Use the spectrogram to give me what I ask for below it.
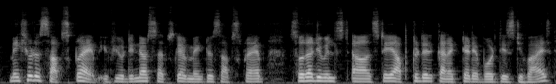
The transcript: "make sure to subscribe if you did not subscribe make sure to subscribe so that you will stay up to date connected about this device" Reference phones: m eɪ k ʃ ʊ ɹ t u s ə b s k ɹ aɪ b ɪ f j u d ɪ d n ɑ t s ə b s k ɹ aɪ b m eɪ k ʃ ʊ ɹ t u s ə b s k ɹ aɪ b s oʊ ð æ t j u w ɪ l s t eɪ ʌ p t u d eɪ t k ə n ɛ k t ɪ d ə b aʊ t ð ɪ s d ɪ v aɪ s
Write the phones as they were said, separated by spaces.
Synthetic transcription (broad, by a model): m eɪ k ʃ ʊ ɹ t u s ə b s k ɹ aɪ b ɪ f j u d ɪ d n ɑ t s ə b s k ɹ aɪ b m eɪ k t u s ə b s k ɹ aɪ b s oʊ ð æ t j u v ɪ l s t eɪ ʌ p t u d eɪ t k ə n ɛ k t ɪ d ə b aʊ t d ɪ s d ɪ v aɪ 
